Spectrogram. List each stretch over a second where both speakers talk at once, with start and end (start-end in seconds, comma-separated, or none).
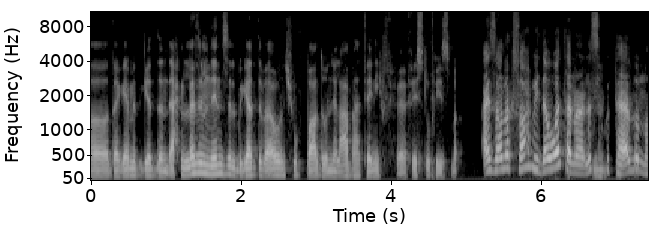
none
